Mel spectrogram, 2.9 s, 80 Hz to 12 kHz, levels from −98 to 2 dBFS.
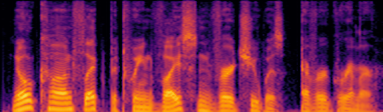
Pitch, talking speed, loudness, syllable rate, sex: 100 Hz, 190 wpm, -19 LUFS, 5.5 syllables/s, male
